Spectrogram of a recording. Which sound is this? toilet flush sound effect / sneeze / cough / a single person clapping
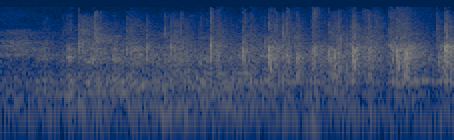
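a single person clapping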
